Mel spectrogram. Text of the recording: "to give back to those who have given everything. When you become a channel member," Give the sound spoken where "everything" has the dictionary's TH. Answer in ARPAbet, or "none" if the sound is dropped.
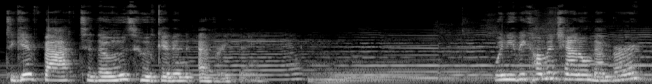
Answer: TH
